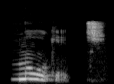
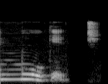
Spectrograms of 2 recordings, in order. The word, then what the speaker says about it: mortgage: notice here you don't pronounce sound no it is silent mortgage okay mortgage and next one um this is if uh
